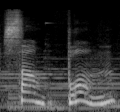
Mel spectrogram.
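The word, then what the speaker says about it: 三本: So the ones with a little bit of a different pronunciation is 1, 3, 6, 8, and 10. 3, 3, bon. That's when there's a dakuten on it, so the pronunciation becomes b, bon, 3, bon.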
